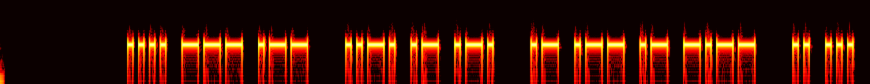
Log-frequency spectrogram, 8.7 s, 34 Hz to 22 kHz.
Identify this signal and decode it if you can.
Morse code, heard as a keyed tone, about 22 wpm, 700 Hz. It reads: HOW FAR AWAY IS
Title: Sentences from Top 1600 Words 22wpm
